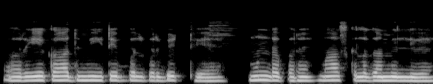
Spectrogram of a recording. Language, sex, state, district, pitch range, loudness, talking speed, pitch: Rajasthani, female, Rajasthan, Churu, 175-190 Hz, -16 LUFS, 180 wpm, 180 Hz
